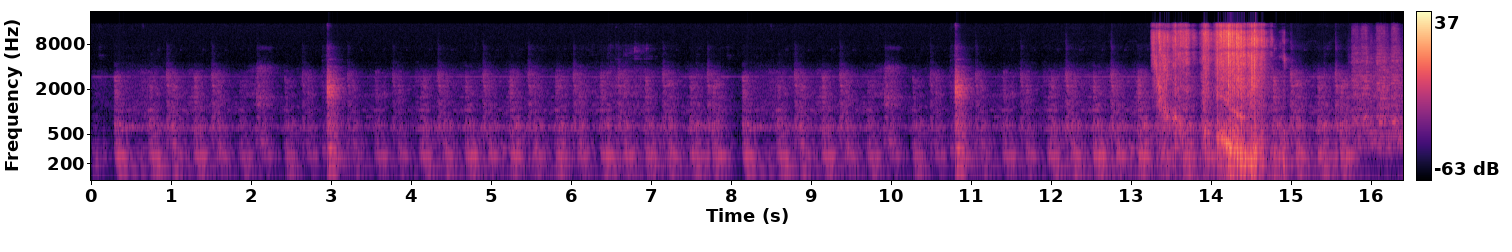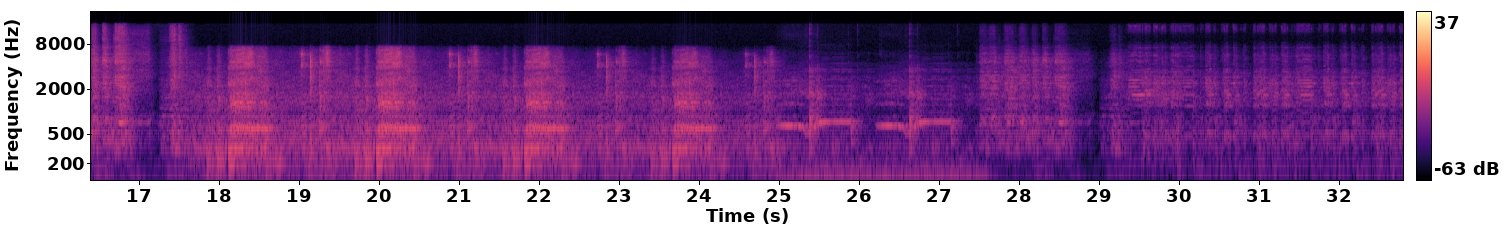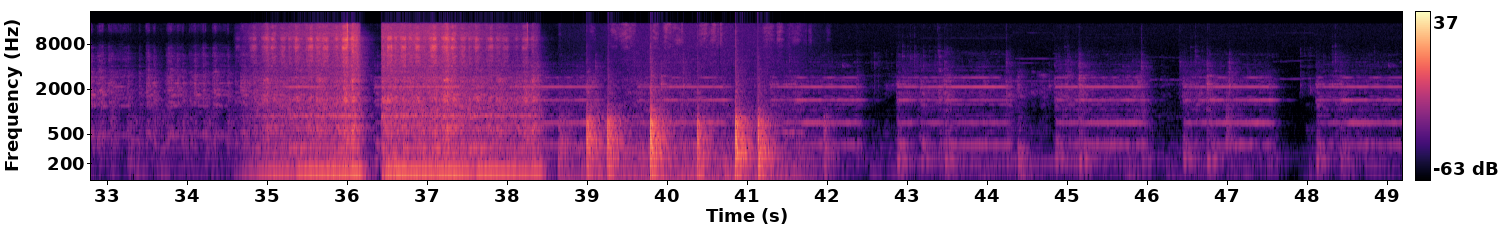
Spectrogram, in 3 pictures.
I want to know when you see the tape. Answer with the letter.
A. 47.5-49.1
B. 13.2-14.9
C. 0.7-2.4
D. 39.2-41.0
B.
